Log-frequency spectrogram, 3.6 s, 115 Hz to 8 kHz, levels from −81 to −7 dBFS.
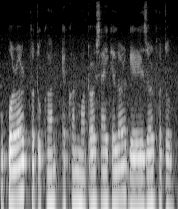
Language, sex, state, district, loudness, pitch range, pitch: Assamese, male, Assam, Sonitpur, -20 LUFS, 110-125 Hz, 120 Hz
